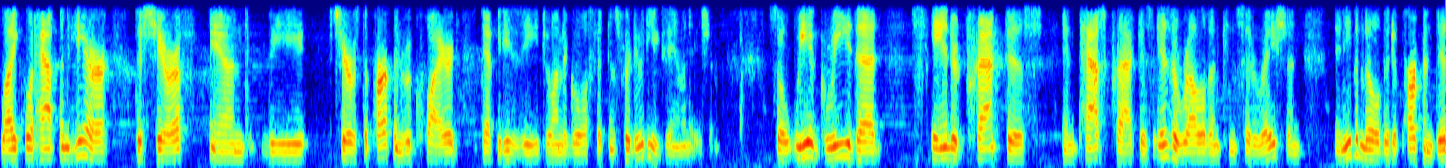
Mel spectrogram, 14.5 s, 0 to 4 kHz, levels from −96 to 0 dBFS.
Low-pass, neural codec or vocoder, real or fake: 3.6 kHz; none; real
